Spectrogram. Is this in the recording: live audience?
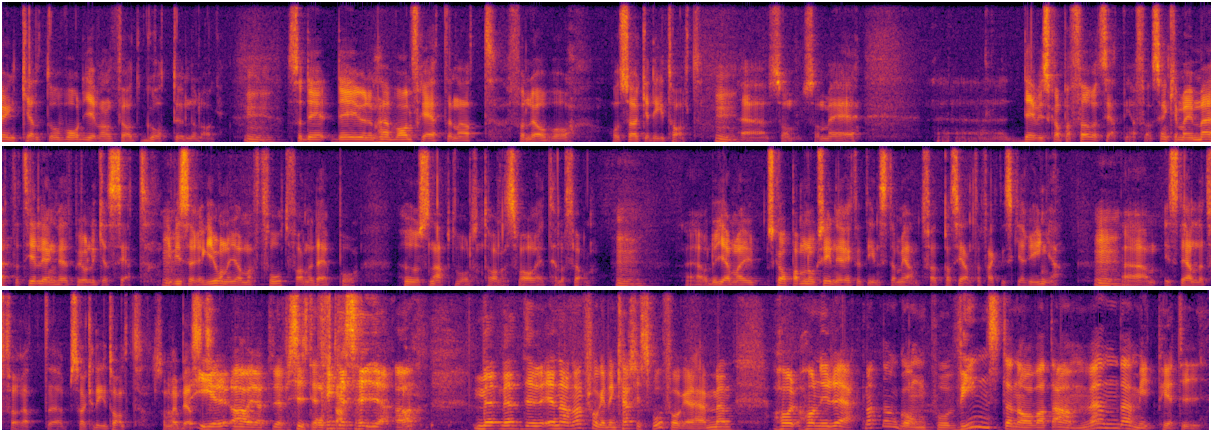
no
